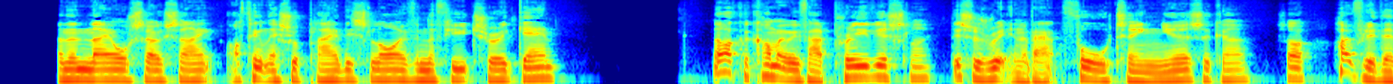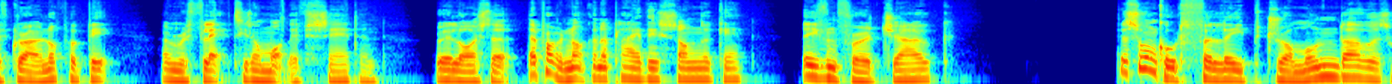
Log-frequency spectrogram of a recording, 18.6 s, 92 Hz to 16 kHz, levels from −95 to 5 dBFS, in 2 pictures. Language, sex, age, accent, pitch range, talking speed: English, male, 30-49, British, 105-130 Hz, 210 wpm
